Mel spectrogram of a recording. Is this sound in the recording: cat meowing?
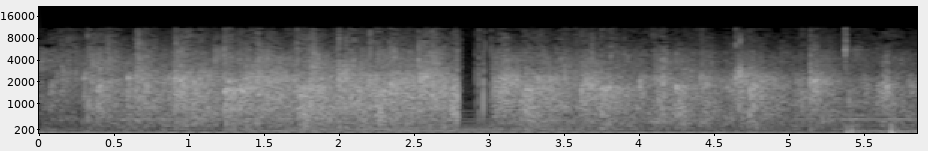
no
